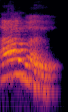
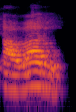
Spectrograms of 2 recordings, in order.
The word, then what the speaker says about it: avaro: O como el caso de la palabra ávaro, que uno podría escribirla como esdrújula y decir ávaro y colocar tilde en la primera A, como también podríamos decir avaro y pronunciarlo como una grave. Pero hoy nos dice no. La palabra que no tiene doble tildación, si quieres tilde, si quieres no. Ahora solo vas a decir avaro, como si fuera una palabra grave, así, avaro.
